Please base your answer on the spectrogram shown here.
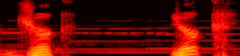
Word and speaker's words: Jerk: so 15 years later jerk jerk how do you pronounce j r k if it's a Scandinavian name I think we call him jerk jerk jerk Gustaf son is the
